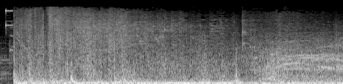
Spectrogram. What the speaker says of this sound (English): the guy from The Boys has set off a bomb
